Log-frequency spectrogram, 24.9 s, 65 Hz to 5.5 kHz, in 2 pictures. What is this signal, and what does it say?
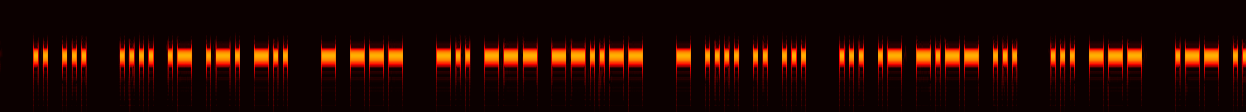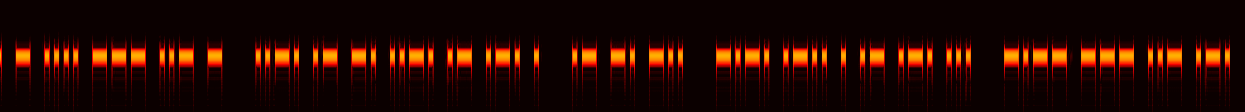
Morse code, heard as a keyed tone, about 25 wpm, 600 Hz. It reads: IS HARD TO DO, THIS SAYS SO WITHOUT FANFARE AND CLEARS YOUR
